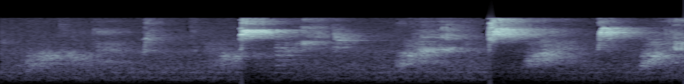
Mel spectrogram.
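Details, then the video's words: A male pet parrotlet asserting that he is in charge gives sharp, high chirps and buzzy squeaks in quick bursts, about three loud ones in a few seconds, while another bird mumbles and grumbles in the background. "Chaos Making Noise, Again"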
